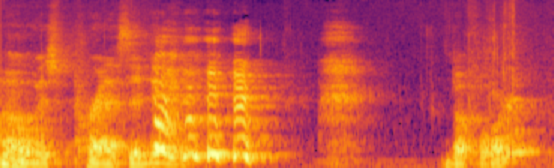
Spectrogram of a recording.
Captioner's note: laughing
